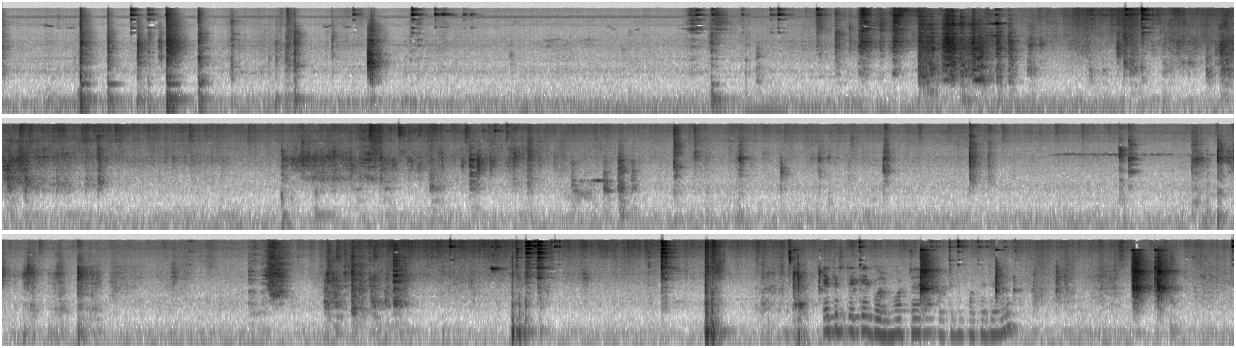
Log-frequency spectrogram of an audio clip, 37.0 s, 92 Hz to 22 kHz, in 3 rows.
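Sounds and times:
metal spatula scraping iron pan: 8.4s - 10.4s, 27.1s - 28.8s.

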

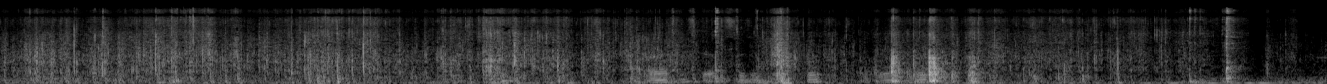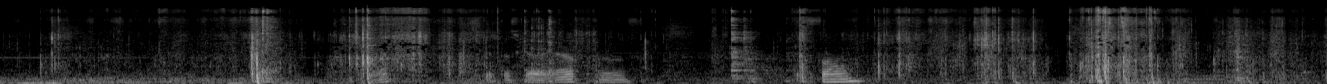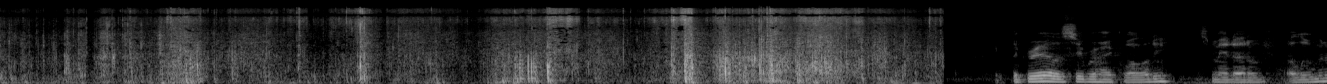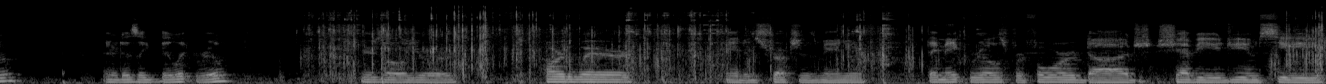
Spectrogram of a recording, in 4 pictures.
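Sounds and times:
packaging crinkling and rustling: 0.0s - 36.0s, 42.7s - 49.8s, 52.2s - 53.0s.

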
